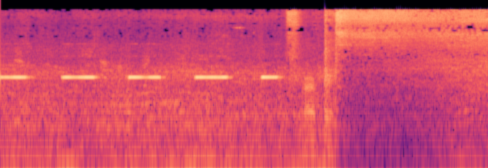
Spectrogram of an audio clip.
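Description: Concrete mixer truck's backup alarm beeping five times, evenly spaced, over its idling engine as the truck is moved. The beeping stops, and about four seconds in a loud, steady hiss starts and keeps going.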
